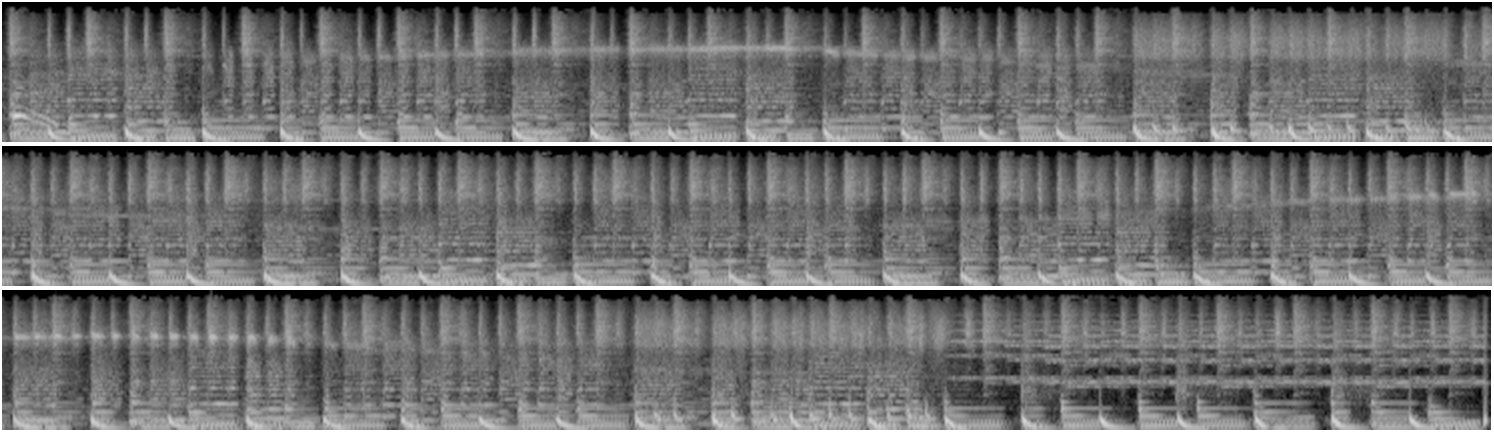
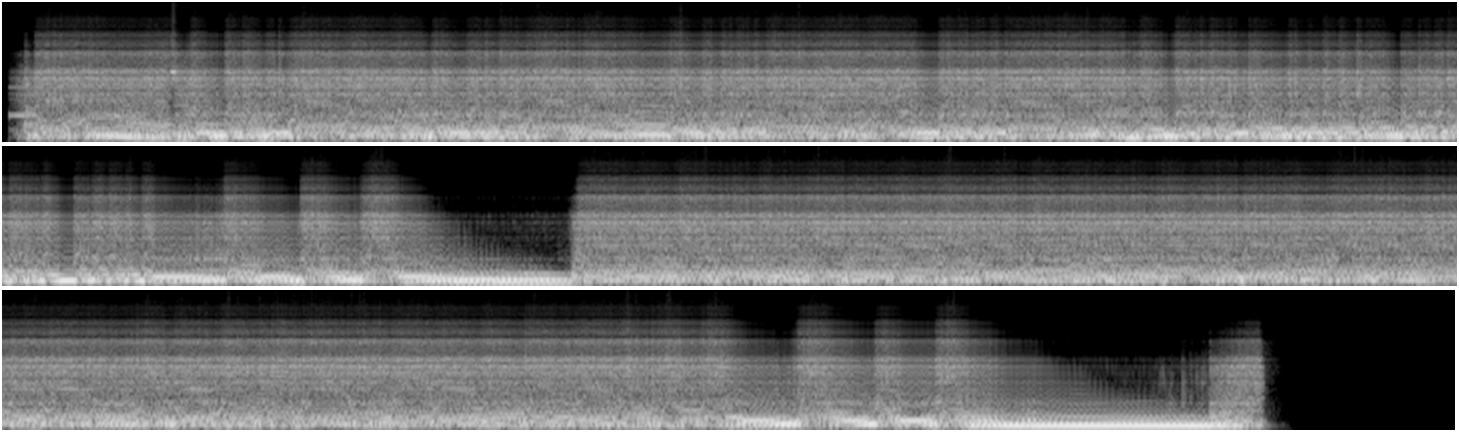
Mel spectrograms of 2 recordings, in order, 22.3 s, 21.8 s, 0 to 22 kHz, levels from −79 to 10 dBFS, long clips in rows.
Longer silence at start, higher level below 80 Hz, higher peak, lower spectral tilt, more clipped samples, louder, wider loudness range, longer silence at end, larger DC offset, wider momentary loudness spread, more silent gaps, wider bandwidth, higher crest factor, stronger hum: about the same, 0 s vs 0.05 s; about the same, -28 dBFS vs -30 dBFS; about the same, 0 dBFS vs 0 dBFS; second, -3 dB/octave vs -6.5 dB/octave; neither; second, -16 LUFS vs -12 LUFS; second, 2 LU vs 5 LU; second, 0 s vs 0.95 s; neither; second, 3 LU vs 7 LU; neither; first, 19 kHz vs 10 kHz; first, 18 dB vs 12 dB; neither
